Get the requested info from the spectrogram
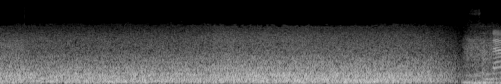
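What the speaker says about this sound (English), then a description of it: "The water breaks so perfectly." Ocean surf breaks on the beach at Newquay, Cornwall, as a loud, continuous rushing wash of waves with steady wind noise, heard alone without voices.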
